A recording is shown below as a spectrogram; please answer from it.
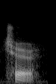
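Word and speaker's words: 事: are so that you get the point first of all there is a a level of being which we will call G the word g which is Japanese way of pronouncing the Chinese chur is the world of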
